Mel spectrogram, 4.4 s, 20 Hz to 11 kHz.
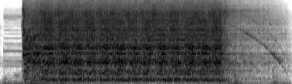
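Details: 2006 Ford Ranger 4.0 OHC, fuel pump running, fuel pressure good: starter spins fast and even for about three seconds without firing, then winds down; crank no start, timing chain jumped teeth and bent a valve.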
